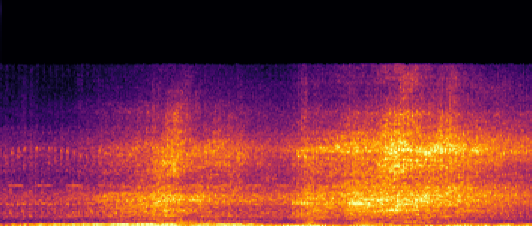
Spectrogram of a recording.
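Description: Yamaha Xeon RC scooter's single-cylinder four-stroke engine running, its pitch dipping about three seconds in and picking up again near the end.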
